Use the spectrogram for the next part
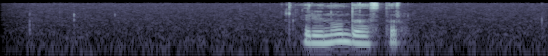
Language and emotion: Russian, neutral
